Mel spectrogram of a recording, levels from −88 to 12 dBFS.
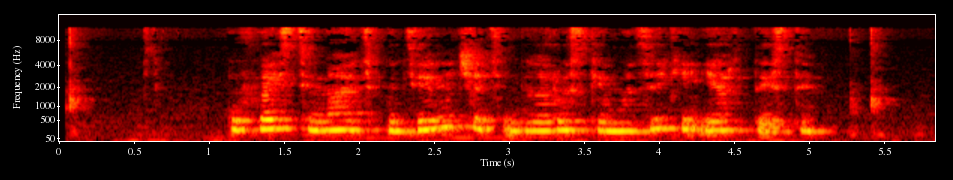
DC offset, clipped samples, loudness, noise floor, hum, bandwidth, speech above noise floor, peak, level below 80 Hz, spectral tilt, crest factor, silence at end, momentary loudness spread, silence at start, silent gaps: under 0.1%; under 0.1%; -25 LUFS; -54 dBFS; none; 11.5 kHz; 30 dB; -8 dBFS; -60 dBFS; -4 dB/octave; 18 dB; 0.35 s; 16 LU; 0.05 s; none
